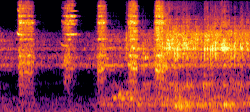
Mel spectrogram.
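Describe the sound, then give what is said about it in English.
A few quick ratcheting turns of a spigot give way to a steady, hissing rush of water pouring through a pipe into a steam engine boiler, fairly loud, with no voices. “Now the water will go into the engine boiler.”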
